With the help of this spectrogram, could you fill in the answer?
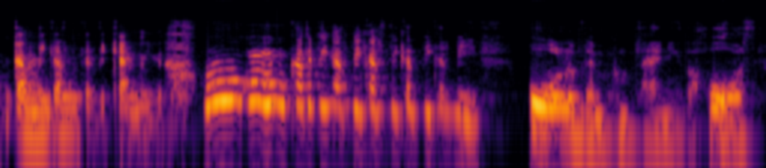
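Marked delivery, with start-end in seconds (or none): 0.1-3.2 high monkey squeals of garmy; squealing monkeys. Acted. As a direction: shriek it like a pack of hot monkeys. Monkeys complaining.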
